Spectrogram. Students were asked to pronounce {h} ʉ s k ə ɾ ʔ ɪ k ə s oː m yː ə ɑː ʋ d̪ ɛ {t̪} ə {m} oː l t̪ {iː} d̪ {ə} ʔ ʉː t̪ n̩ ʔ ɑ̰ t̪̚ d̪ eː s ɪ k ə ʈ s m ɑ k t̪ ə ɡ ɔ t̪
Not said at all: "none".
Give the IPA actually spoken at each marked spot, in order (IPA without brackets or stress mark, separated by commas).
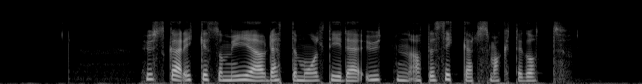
h, t̪, m, iː, ə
